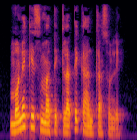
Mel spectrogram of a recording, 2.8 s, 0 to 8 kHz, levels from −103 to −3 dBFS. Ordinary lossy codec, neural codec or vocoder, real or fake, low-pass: MP3, 48 kbps; codec, 44.1 kHz, 7.8 kbps, DAC; fake; 7.2 kHz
